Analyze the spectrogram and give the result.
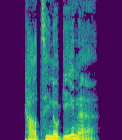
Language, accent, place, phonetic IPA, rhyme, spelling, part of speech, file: German, Germany, Berlin, [kaʁt͡sinoˈɡeːnə], -eːnə, karzinogene, adjective, De-karzinogene.ogg
- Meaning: inflection of karzinogen: 1. strong/mixed nominative/accusative feminine singular 2. strong nominative/accusative plural 3. weak nominative all-gender singular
